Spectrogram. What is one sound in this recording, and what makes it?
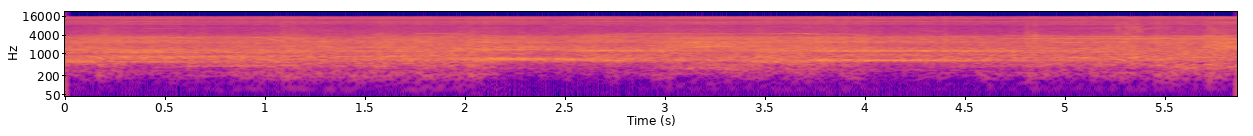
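A large crowd of fans chants loudly in unison.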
